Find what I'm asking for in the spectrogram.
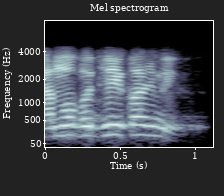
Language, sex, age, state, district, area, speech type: Odia, male, 60+, Odisha, Angul, rural, conversation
